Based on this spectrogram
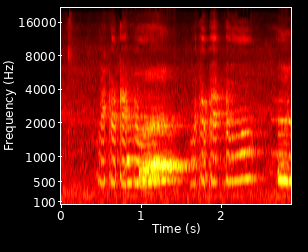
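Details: Talking green parrot mimicking human speech: a few nasal, harmonic word-like syllables with a long drawn middle phrase around one second, then a brief pause and a short final utterance.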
